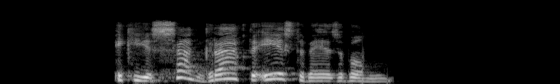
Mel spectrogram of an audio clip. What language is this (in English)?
Western Frisian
